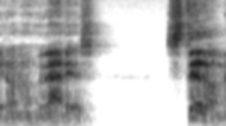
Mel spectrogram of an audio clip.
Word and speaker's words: Stidham: Stidham, actually, is how you say it. I said it wrong.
